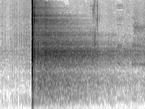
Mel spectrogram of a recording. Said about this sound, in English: Did you see the air leave the balloon? No. Well, how did you know it left? The balloon popped, okay.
